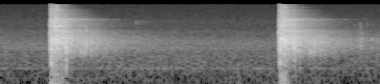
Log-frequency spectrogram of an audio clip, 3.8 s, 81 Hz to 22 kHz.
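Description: Two sharp gunshots from a CMMG Bravo .22LR rifle, fired about two seconds apart, each a crisp crack with a short ringing decay, loud and close with no talking.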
